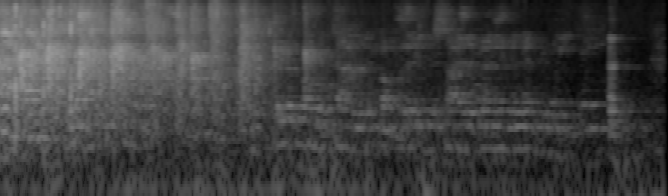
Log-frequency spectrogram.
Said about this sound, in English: I think it deserves a clap for that.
